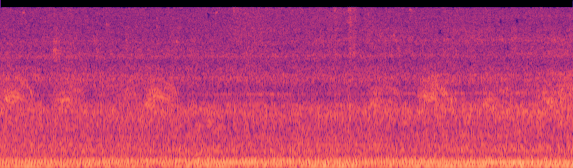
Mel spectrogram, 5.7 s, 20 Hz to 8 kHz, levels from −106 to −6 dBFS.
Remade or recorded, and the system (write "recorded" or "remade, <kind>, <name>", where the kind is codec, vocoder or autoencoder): recorded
